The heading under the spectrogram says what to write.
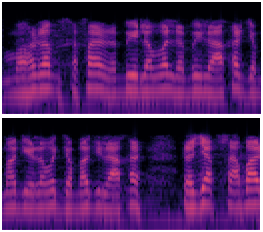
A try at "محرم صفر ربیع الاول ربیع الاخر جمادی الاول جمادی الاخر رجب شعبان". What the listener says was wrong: سانس ٹوٹ گیا آپ کا. سانس ٹوٹ گیا بابو, سانس ٹوٹ گیا. جو ہے نا کہ ایک سانس میں ایک سانس.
